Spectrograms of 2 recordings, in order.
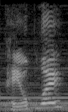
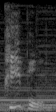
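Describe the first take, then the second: First: Each spelled letter is sounded out, including the o. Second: It is said the usual way, without the o. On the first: A learner read the word from its spelling. The speaker calls it wrong. "she pronounced it people" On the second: This is how native speakers say it. The speaker calls it right. "How do you know that it's pronounced like that?"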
